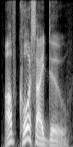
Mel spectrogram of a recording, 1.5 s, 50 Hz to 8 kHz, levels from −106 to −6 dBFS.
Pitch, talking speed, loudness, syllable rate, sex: 120 Hz, 160 wpm, -17 LUFS, 4.1 syllables/s, male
